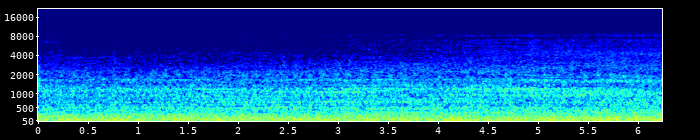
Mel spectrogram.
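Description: Steady low rumble of a vehicle engine idling.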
